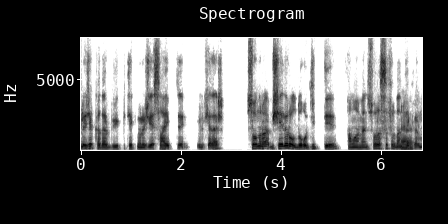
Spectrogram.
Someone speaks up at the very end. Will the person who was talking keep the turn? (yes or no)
yes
